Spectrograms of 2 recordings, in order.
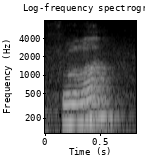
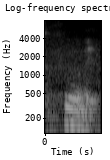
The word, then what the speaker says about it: Afula: This is Afuli. Again, Israeli people call it Afula. The Arabs call it Afuli.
